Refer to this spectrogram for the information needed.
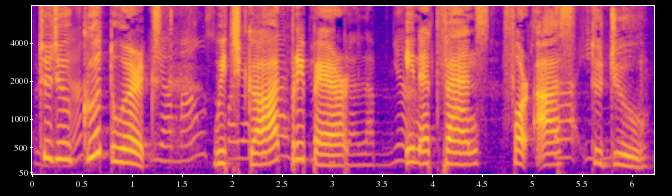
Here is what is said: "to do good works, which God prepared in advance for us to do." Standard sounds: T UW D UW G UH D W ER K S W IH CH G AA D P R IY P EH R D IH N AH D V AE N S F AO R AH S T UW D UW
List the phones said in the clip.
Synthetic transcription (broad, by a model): T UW D UW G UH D W ER K S W IH CH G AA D P R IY P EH R IH N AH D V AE N S F AO R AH S T UW D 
